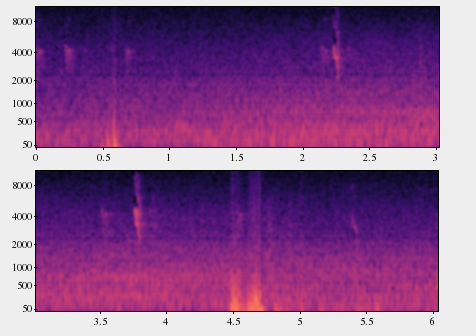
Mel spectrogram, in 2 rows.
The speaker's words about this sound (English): Recording, a wild bird flew down and perched next to 301.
